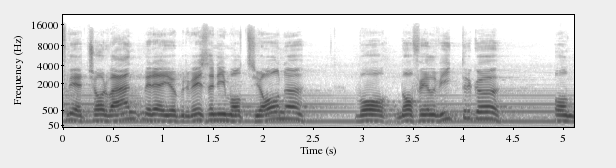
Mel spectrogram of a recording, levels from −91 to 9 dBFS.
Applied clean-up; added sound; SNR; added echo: none; Wind instrument, woodwind instrument; 15 dB; none.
